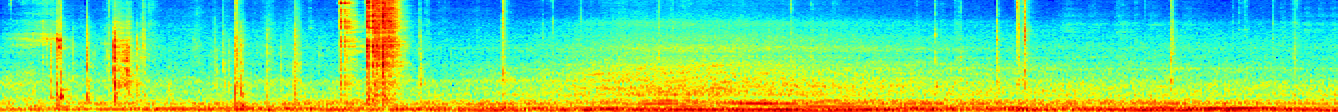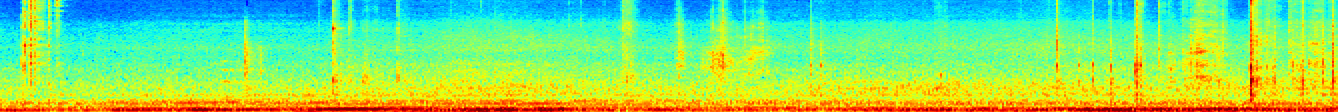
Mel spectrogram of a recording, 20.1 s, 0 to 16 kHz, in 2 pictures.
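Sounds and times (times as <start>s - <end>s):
clicks and clinks of small parts: 9.6s - 10.6s, 17.9s - 20.0s.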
